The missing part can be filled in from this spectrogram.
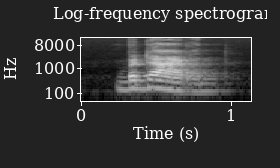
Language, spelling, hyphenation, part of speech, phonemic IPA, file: Dutch, bedaren, be‧da‧ren, verb, /bəˈdaːrə(n)/, Nl-bedaren.ogg
- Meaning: to become calm, to calm down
